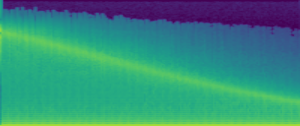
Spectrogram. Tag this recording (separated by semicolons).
multisample; square; synth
